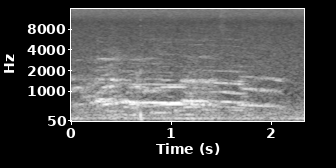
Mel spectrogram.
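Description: A single drawn-out pitched call in the background, lasting about a second and a half, rising slightly and then falling away.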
